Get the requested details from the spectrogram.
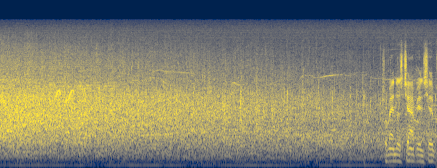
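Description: A large stadium crowd cheers and applauds in the open air.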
